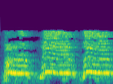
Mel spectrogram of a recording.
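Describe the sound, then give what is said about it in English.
A voice imitates blaring horns with three drawn-out, steady, mid-pitched blasts in quick succession, each starting with a short upward swoop, loud and buzzy with no other sounds. “They're going to blow their horns. That nauseating sound, we got to hear that for a while.”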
